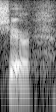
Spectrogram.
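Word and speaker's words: Csheir: And you've also incorporated a recipe book as well, which is called Share, C-S-H-E-I-R, pronounced Share.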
